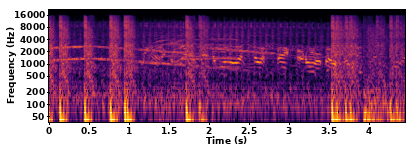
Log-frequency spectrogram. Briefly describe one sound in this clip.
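Police sirens wail and warble.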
